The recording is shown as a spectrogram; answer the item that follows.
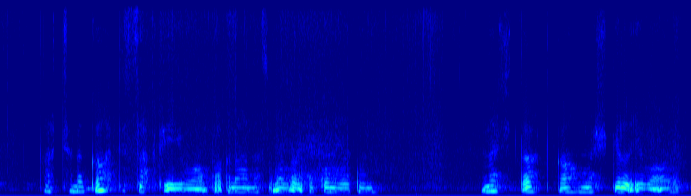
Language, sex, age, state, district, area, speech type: Kashmiri, female, 45-60, Jammu and Kashmir, Budgam, rural, spontaneous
